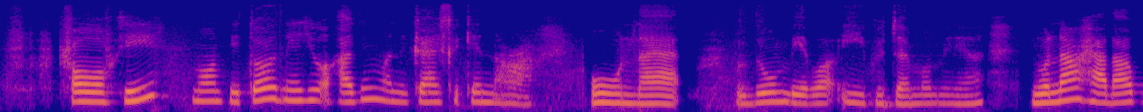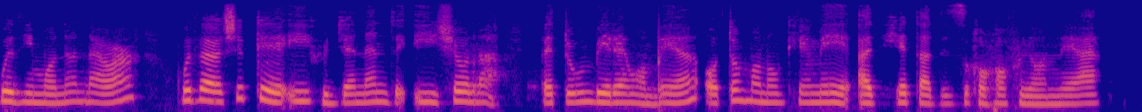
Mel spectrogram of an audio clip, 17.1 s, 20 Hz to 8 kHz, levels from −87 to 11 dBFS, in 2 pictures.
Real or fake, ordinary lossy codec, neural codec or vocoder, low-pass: fake; Opus, 64 kbps; codec, 16 kHz, 0.5 kbps, X-Codec, HuBERT features, trained on LibriSpeech; 7.2 kHz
